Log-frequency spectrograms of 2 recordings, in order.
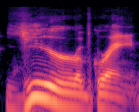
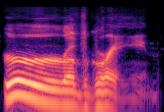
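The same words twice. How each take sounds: First: "year" said slowly with a y glide; ear with a y. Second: "Ur" said as a slow loud er sound, rising; mispronounced ear. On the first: Closer version of the Ephraimite password, slow careful demo. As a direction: slowly say "year of grain" starting with y. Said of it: "would probably be closer to it". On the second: Ephraimites failing the bridge password, slow mispronunciation. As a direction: stretch "Ur of grain" with an er vowel. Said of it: "So they say". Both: Shown as a demonstration.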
